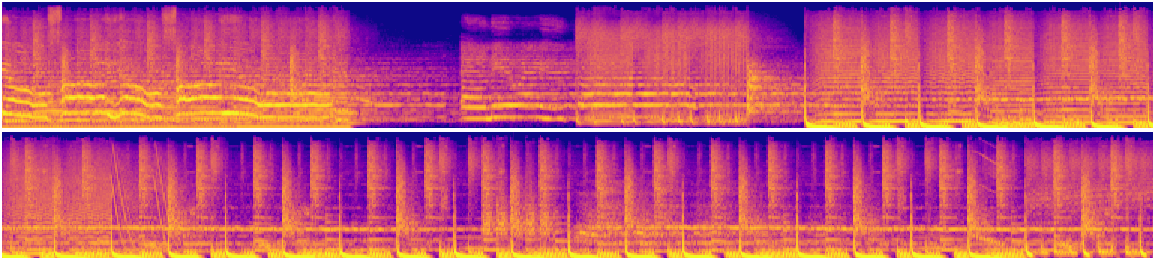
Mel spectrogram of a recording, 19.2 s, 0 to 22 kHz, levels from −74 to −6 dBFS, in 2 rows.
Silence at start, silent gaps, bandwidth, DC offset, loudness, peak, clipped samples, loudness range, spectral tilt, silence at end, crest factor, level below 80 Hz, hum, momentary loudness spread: 0 s; none; 18.5 kHz; under 0.1%; -10 LUFS; 0 dBFS; under 0.1%; 5 LU; -4.5 dB/octave; 0 s; 8 dB; -12 dBFS; none; 6 LU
